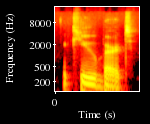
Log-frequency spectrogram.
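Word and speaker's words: Q*bert: um good it's appropriate to this puzzle because Qbert a Q B is sort of working together to phonetically create the implication of the word cube.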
